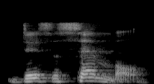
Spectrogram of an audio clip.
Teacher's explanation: If you take a look, you have a secondary stress here, so meaning the syllable dis will be secondarily stressed, and then the syllable sem will be primarily stressed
